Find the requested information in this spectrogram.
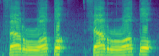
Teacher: مقلقله مفخمه قلقله صغرى في وسط الكلام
